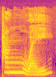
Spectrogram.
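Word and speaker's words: 汤唯: 분당댁 아 이사 같다고 하는데 탕웨이 아 중국 발음으로는 탕웨이 탕웨이 탕웨이 자 이름도 예뻐요네 자 그런데 중국에서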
